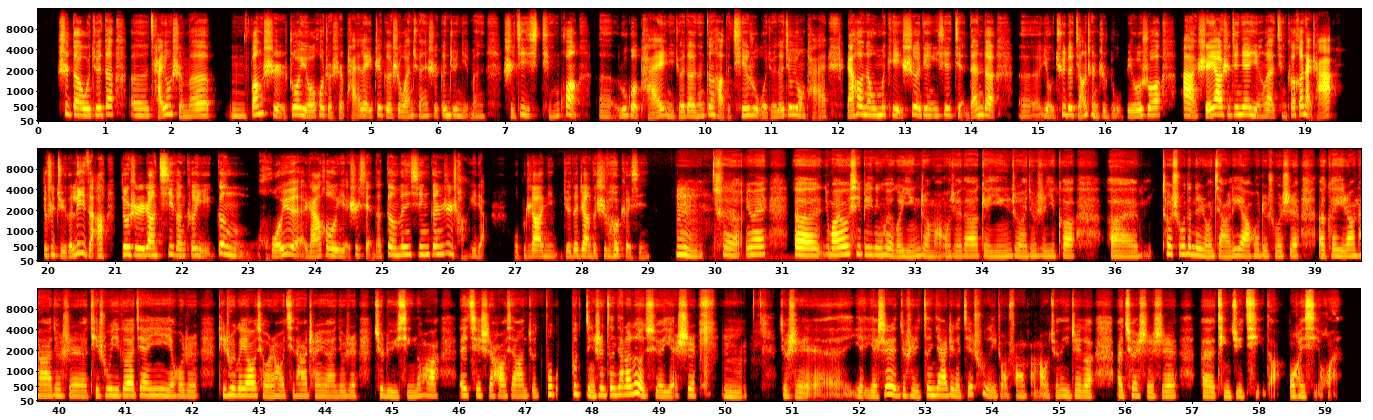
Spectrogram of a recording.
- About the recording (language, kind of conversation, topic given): Chinese, advice, 我们怎样改善家庭的沟通习惯？
- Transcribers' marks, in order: laughing while speaking: "是否"; other noise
